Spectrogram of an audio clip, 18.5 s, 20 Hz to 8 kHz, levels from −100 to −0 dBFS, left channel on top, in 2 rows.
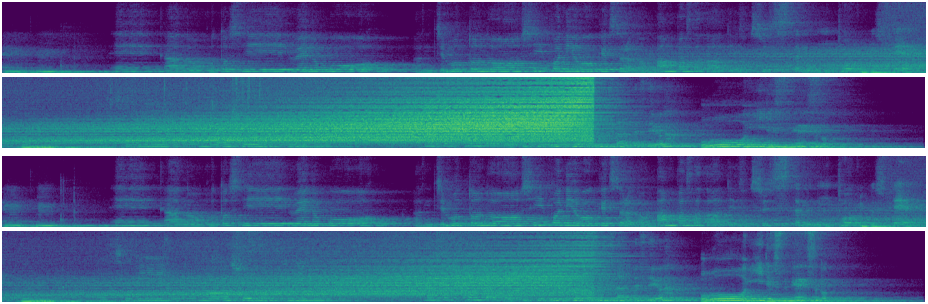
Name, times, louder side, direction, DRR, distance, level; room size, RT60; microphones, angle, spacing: voice 1, 0.0-0.6 8.6-8.7 9.4-9.8 16.2-17.5, right 2 dB, 55° right, 4 dB, 0.8 m, -32 dB
voice 2, 1.0-3.7 4.1-9.2 10.2-12.5 13.4-16.0, right 1 dB, 10° right, -1 dB, 1.2 m, -41 dB
sound 1, 8.4-15.2, left 12 dB, 85° left, 0.3 m, -27 dB
sound 2, 8.8-14.1, left 3 dB, 35° left, 1.0 m, -50 dB
14.5 x 9.7 x 3.8 m, 2.4 s
head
